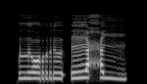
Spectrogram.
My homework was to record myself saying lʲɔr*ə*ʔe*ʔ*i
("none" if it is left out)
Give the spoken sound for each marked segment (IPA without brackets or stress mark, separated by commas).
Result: ʏ, ħ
